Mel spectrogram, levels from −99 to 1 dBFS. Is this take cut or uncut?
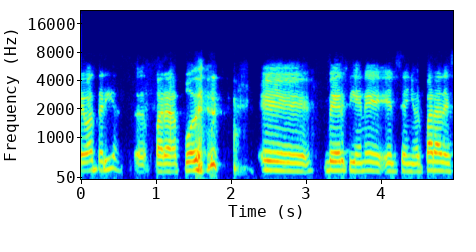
cut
